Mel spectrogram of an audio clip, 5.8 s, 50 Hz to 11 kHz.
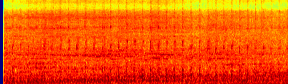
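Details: BMW E34 520i idling: sharp, steady metallic ticking about three times a second over the idle; a knock inside the engine, owner unsure of its source.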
